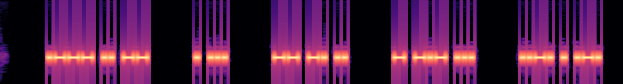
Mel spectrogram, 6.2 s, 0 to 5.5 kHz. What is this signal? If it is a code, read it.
Morse code, heard as a keyed tone, about 34 wpm, 700 Hz. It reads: JIM ES MNI TKS FER
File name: UK MASTER QSOs TRAINING / 35WPM / UK MASTER QSOs 0024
